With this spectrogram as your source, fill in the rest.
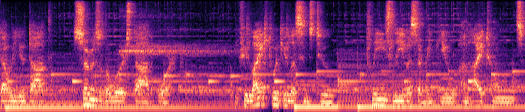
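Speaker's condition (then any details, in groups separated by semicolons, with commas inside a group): No condition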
